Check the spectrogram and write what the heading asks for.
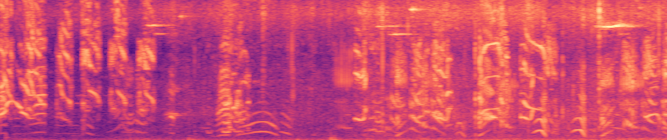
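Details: Parrot imitating human speech in dense, overlapping voice-like syllables, arching and dipping notes with clear harmonics, steady chatter throughout over a low background rumble.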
